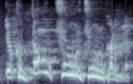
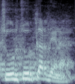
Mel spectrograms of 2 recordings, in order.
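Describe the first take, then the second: First: High, drawn-out stress on "चूर चूर"; emphatic exaggeration. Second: Said in the usual way. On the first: Shown as a demonstration. Teacher showing the intensive sense, "चूर चूर" stretched high with force. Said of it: "मुबालगा है". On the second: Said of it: "मुबालगा हो".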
